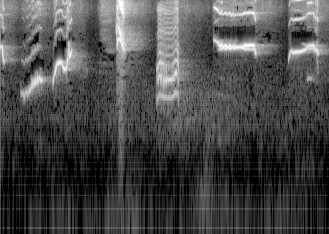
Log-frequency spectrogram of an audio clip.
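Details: Young magpie-robin song made of rising whistled slurs, a buzzy harsh note, and two drawn-out pure high whistles, each phrase set apart by a gap.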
